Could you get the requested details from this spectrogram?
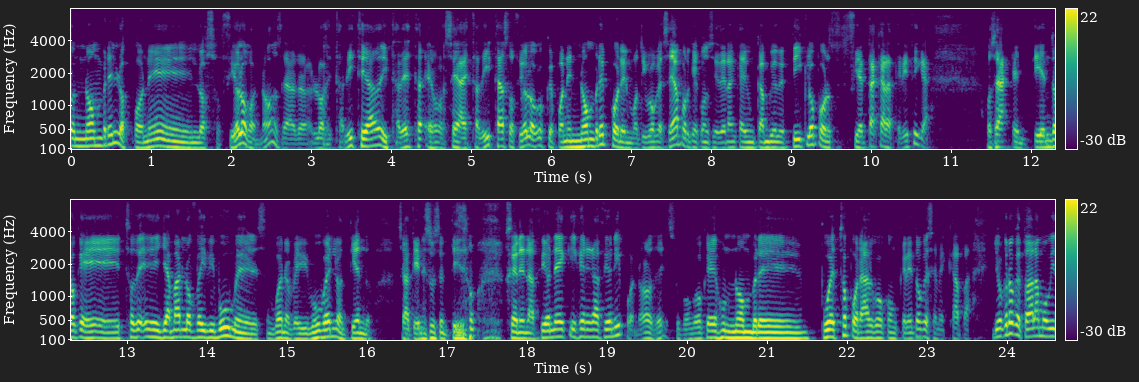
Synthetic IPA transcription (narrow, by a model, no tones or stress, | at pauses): oɦnõ̞mbɾe̞ɦlo̞hpo̞nẽ̞lo̞so̞θjo̞lo̞ɣ̞o̞ɦnõsealo̞se̞t̪ʰaðit̪iaiht̪ʰaðet̪aose̞ae̞ht̪aðiht̪aso̞θjo̞lo̞ɣo̞hke̞po̞nẽŋnõ̞mbɾe̞hpo̞ɾe̞lmo̞t̪iβo̞ke̞se̞apo̞ɾke̞ko̞nsiðeɾaŋkeajuŋkambjo̞ð̞e̞θiklo̞po̞ɾ | θje̞ɾt̪ahkaɾak̚t̪e̞ɾit̪ika | ose̞ae̞nt̪je̞nd̪o̞ke̞eht̪ʰoðeʝamaɾlo̞ɦβejβiβumeɾsbwe̞noeβejβiβume̞ɾlo̞e̞nt̪je̞nd̪o | oseat̪jenesuse̞nt̪iðoxe̞ne̞ɾaθjo̞nekixe̞ne̞ɾaθjo̞nipwe̞̰no̞lo̞se̞supo̞ŋɡokeesuŋːõ̞mbɾe̞pwe̞st̪o̞po̞ɾalɣ̞o̞ko̞ŋkɾe̞t̪oke̞se̞me̞hkapa | ɟ͡ʝo̞kɾe̞oket̪o̞ðalamo̞βi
